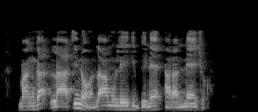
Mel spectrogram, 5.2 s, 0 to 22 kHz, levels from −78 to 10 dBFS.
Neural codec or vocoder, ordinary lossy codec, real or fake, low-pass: none; MP3, 48 kbps; real; 7.2 kHz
